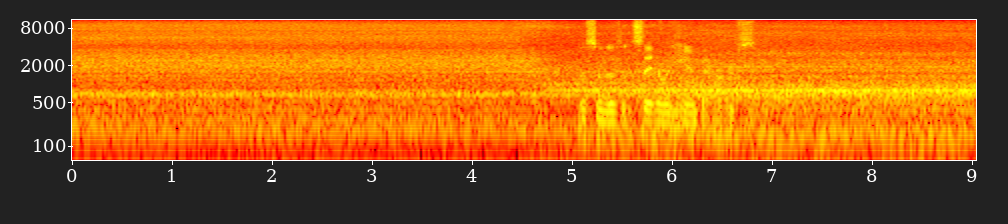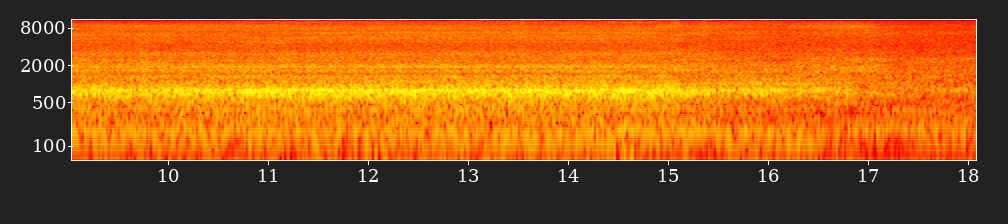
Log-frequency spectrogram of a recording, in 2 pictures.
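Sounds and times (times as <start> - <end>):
electric fans whirring: 0.0 - 18.0
low hum: 4.5 - 18.0.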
